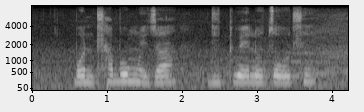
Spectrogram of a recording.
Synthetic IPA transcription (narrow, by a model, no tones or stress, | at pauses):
bʊn̩t͡ɬʰabʊŋwɛd͡ʒa | ditʼuɛlɔt͡sʼoːt͡ɬʰɛ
